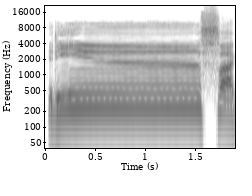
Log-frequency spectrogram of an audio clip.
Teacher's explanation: দাঁতকে ঠোঁটের উপর এনে ফা বলার জন্য রেডি, নাক থেকে গুন্না।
